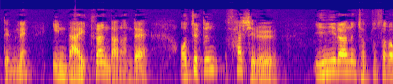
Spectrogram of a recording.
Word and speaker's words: indict: 그러니까 인딕트로 될 것 같은데 사실은 C가 묵음이야. C가 묵음이게 되기 때문에 indict라는 단어인데 어쨌든 사실 in이라는 접두사가 붙은 거 공간적으로 안쪽이라든지 얘는 공간적인 거겠지.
